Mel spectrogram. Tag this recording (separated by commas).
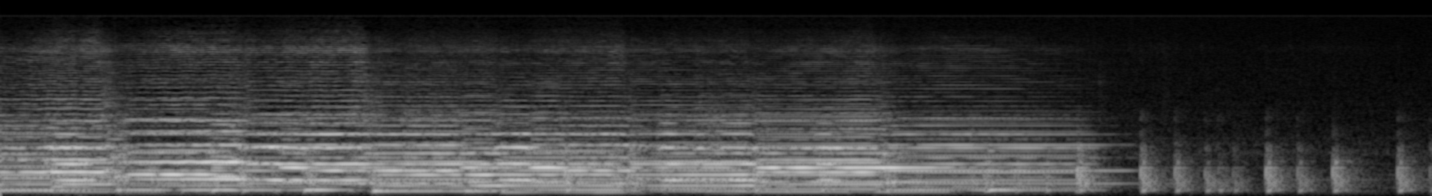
Music, Cello, String section, Musical instrument, Bowed string instrument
